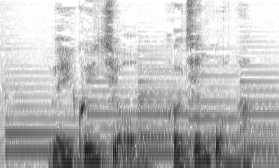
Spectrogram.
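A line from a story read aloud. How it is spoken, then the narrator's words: Smiling. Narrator (Chinese): 小柴犬笑着说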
